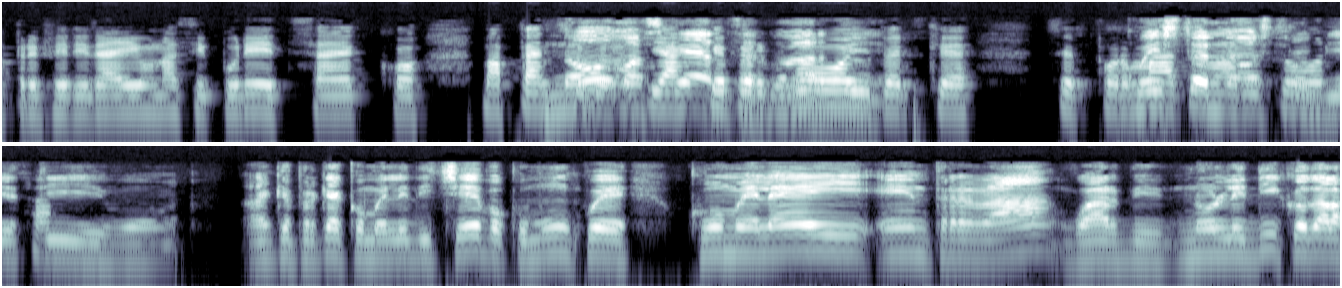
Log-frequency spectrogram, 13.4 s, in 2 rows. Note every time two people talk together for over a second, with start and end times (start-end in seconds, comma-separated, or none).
2.8-4.5, 5.6-7.0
